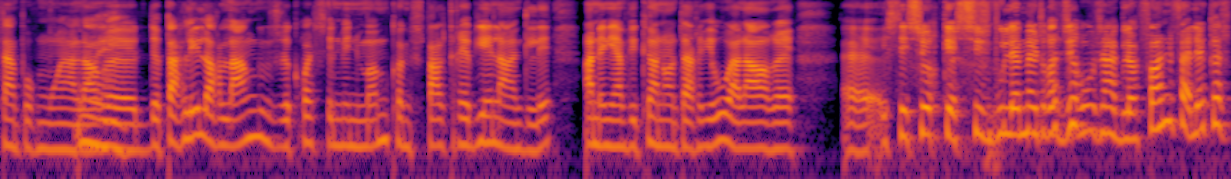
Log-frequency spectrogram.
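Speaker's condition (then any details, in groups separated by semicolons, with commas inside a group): Hearing loss; hearing impaired since childhood; expresses herself very well, worked very hard for it, also speaks English well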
